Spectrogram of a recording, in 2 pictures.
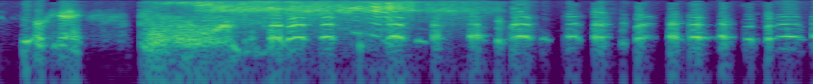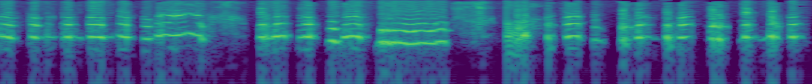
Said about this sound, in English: Let me blow my nose right quick.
